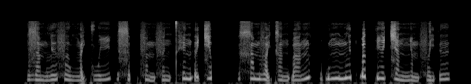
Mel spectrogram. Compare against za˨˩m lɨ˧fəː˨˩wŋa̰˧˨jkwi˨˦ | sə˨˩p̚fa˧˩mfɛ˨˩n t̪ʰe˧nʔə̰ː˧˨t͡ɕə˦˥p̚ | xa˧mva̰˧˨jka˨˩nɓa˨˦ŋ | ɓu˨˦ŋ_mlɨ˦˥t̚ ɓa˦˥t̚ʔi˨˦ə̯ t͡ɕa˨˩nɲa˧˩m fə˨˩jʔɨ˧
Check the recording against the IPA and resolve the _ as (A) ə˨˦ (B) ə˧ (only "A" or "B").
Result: A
